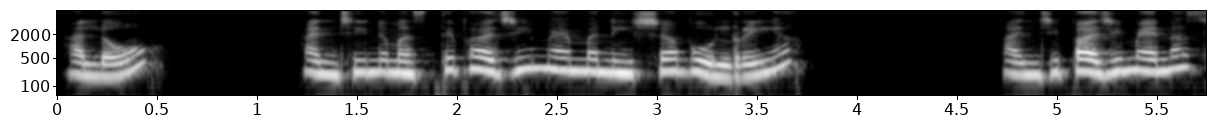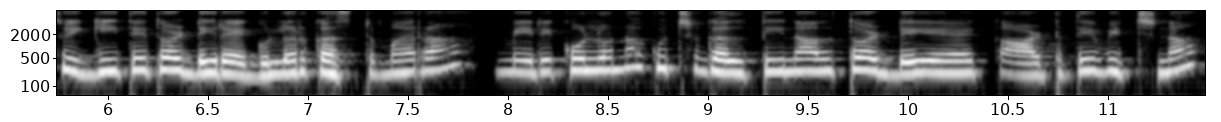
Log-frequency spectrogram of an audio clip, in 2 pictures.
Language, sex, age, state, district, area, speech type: Punjabi, female, 30-45, Punjab, Amritsar, urban, spontaneous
